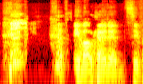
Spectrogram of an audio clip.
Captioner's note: laughing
